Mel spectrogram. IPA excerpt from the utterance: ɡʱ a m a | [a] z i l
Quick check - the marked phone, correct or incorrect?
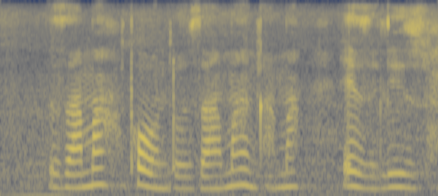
incorrect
